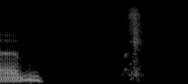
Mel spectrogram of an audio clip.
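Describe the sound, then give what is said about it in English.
A dog sneezes once, a short, breathy burst of noise, after a brief human voice at the start and a moment of quiet. “That's my dog sneezing.”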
